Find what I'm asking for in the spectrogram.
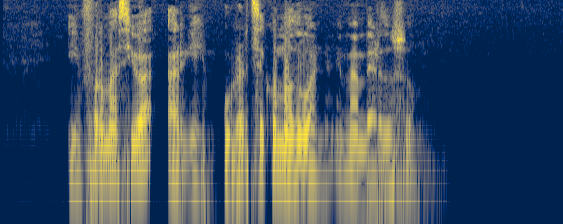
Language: Basque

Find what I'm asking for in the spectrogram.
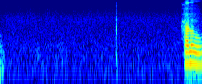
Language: Punjabi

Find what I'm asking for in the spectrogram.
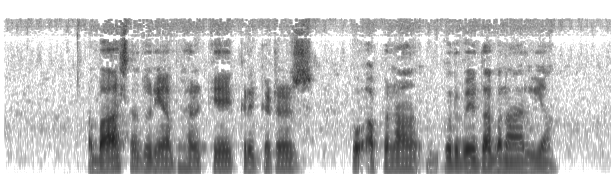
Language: Urdu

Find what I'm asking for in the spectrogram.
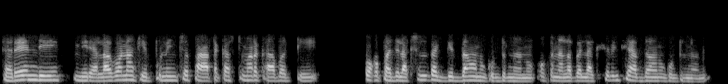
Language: Telugu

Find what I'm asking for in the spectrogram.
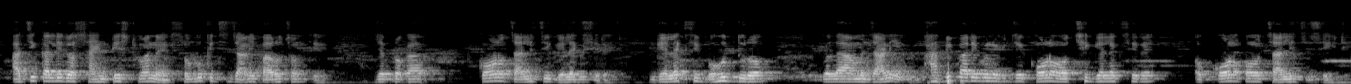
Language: Odia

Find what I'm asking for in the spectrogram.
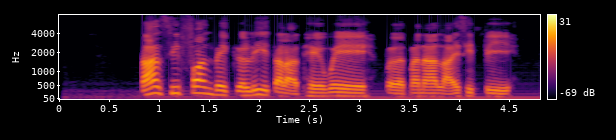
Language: Thai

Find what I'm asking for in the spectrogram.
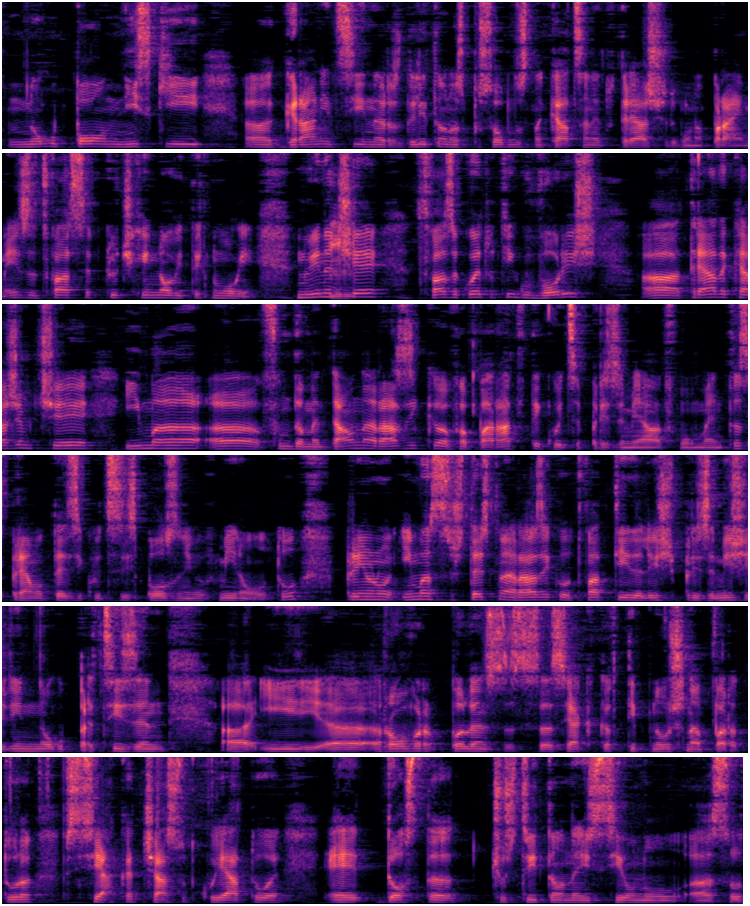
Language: Bulgarian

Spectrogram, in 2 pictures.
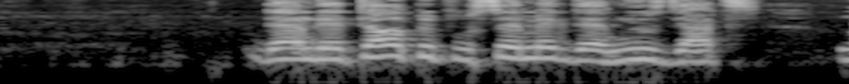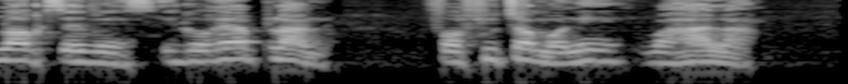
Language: Nigerian Pidgin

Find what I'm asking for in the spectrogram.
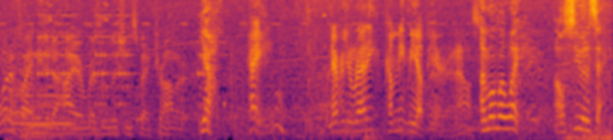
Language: English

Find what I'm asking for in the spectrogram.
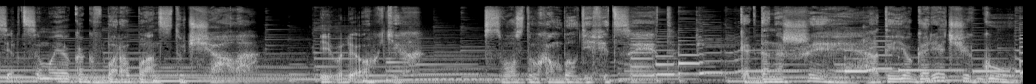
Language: Russian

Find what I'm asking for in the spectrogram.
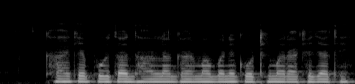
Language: Chhattisgarhi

